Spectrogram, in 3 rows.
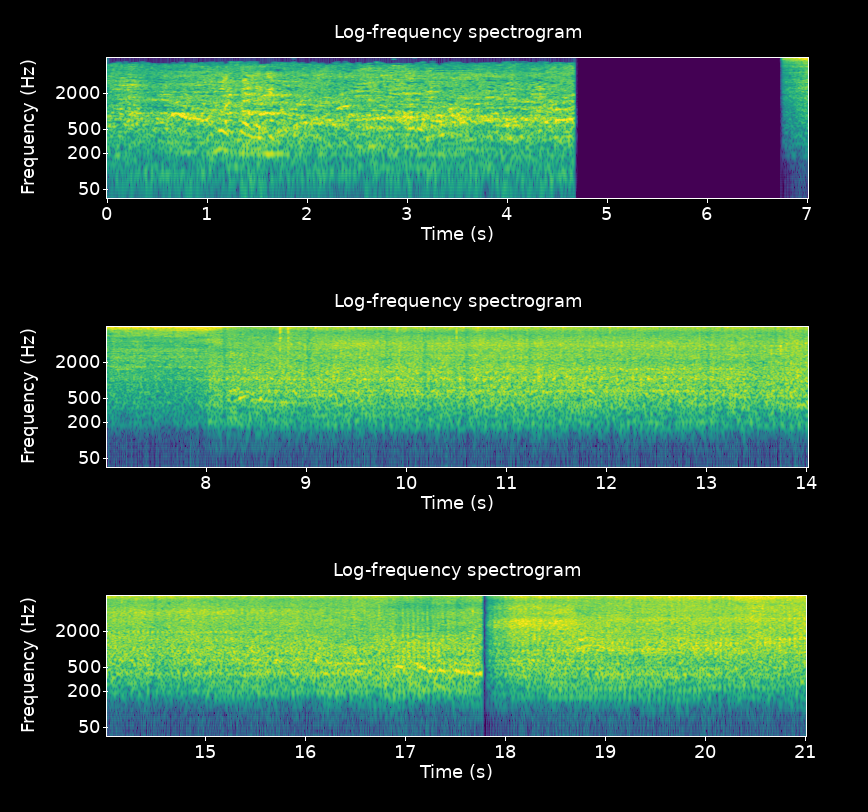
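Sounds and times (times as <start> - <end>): heavy rain: 8.0 - 21.0
rushing floodwater: 8.1 - 21.0.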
